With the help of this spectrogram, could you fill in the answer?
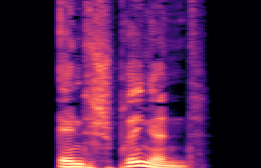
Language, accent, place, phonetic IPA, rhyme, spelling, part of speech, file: German, Germany, Berlin, [ɛntˈʃpʁɪŋənt], -ɪŋənt, entspringend, verb, De-entspringend.ogg
- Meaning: present participle of entspringen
